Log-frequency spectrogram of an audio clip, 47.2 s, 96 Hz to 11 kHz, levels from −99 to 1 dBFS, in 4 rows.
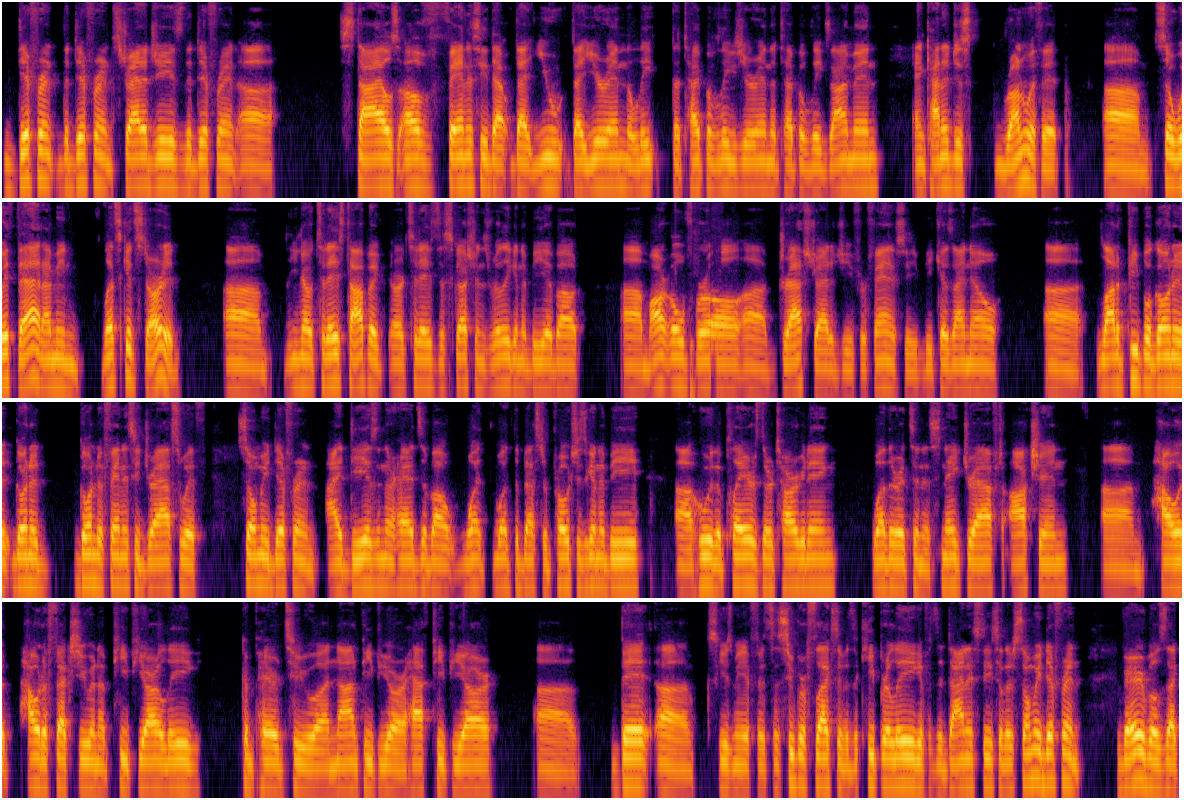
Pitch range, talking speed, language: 110-125 Hz, 205 wpm, English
